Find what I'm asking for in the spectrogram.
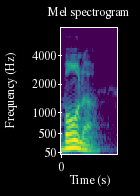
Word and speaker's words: Buna: It's pronounced bona. – Oh, okay. – Yeah. – I was making fun of Rasam yesterday because that's what he was saying. – Yeah. – I was like, bro, what are you saying? – He makes fun of me like that, yeah. But okay. – So it's more like Bonafide. That was the name of my first album. – Oh, okay. – Bonafide, Bon Appetit.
